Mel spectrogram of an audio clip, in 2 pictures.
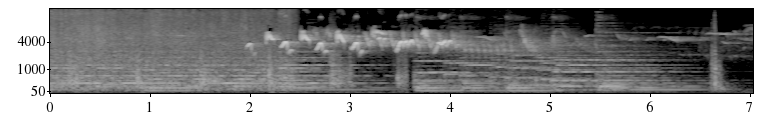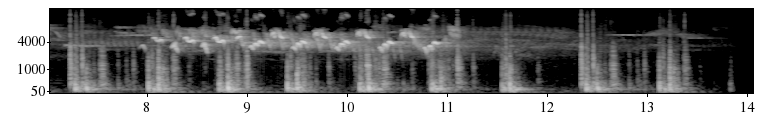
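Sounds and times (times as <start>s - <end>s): songbird chirping: 0.6s - 14.0s
dull thumps: 6.6s - 13.6s.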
